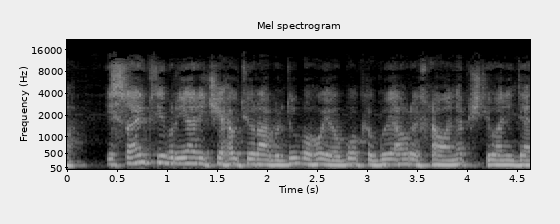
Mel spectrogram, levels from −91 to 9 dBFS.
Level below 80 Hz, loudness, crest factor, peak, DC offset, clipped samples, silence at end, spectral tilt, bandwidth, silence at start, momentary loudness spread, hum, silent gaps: -62 dBFS; -28 LUFS; 14 dB; -14 dBFS; under 0.1%; under 0.1%; 0 s; -5.5 dB/octave; 12.5 kHz; 0 s; 3 LU; none; none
